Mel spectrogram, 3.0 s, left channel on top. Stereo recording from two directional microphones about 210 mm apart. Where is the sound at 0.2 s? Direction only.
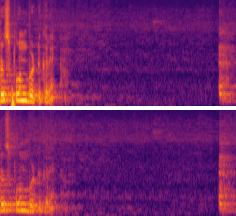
45° left (ahead or behind).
